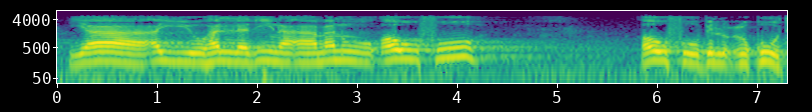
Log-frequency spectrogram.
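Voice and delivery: slow, drawn-out chanted recitation of the verse; Quran recitation. Acted. Teacher reciting the verse to students in slow chant. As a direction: recite the ayah slowly and reverently.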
